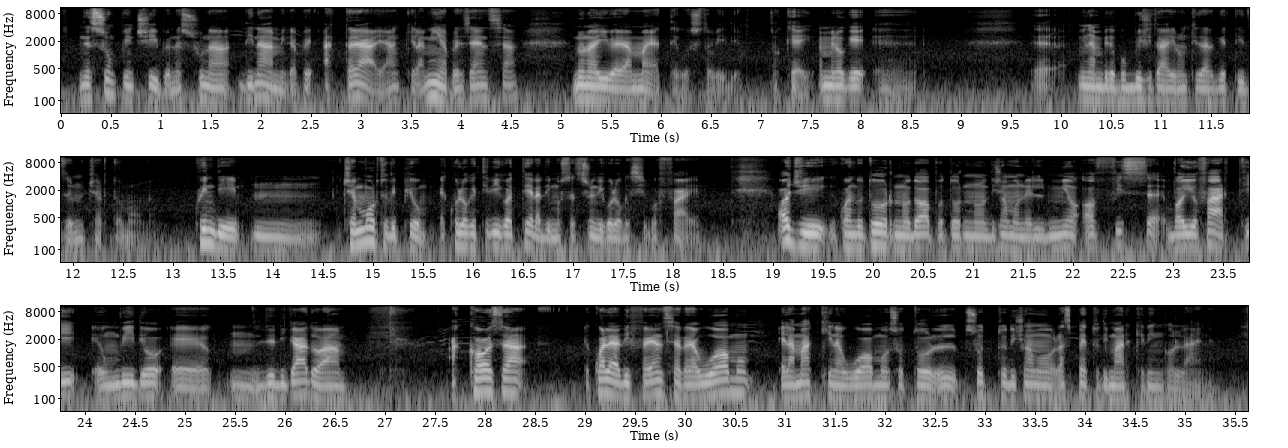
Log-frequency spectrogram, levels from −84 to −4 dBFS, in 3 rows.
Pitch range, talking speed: 85-110 Hz, 150 wpm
